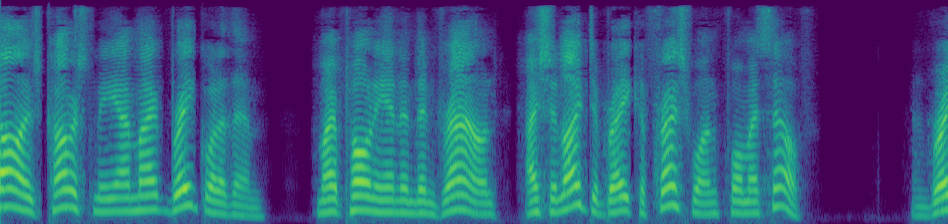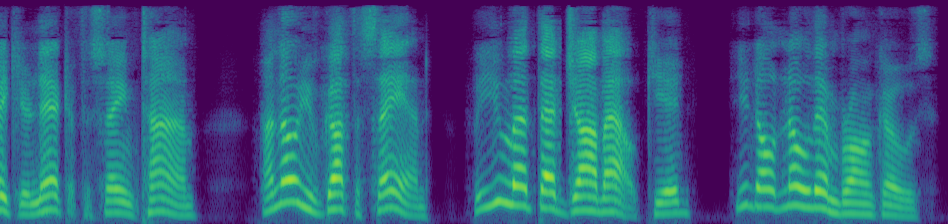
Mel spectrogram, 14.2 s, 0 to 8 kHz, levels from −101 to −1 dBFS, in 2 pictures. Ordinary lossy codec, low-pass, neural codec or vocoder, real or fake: AAC, 32 kbps; 7.2 kHz; codec, 24 kHz, 0.9 kbps, WavTokenizer, large speech release; fake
